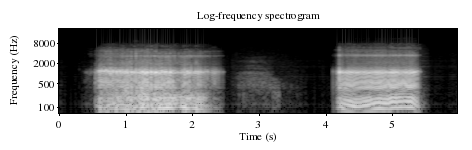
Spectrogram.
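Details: Severe obstructive sleep apnea: two very loud, harsh, rattling snores separated by a quiet pause; extremely loud snoring disturbing family members.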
